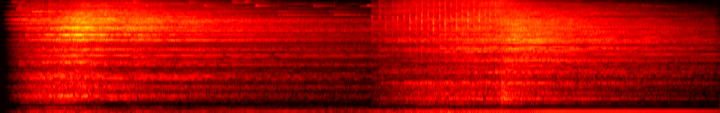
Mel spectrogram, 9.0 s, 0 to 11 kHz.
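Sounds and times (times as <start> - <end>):
cymbal roll: 0.3 - 8.9.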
